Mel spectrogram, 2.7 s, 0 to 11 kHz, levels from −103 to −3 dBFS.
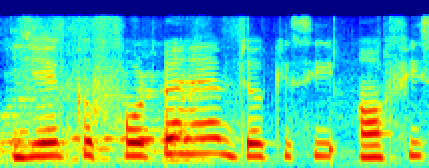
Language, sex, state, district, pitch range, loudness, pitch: Hindi, female, Bihar, Patna, 245-270 Hz, -16 LUFS, 255 Hz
